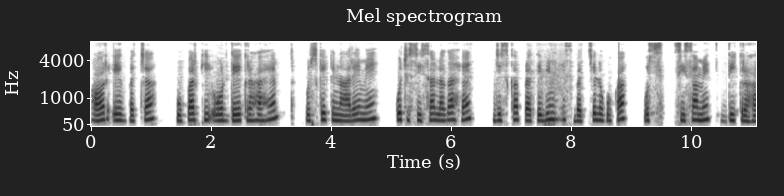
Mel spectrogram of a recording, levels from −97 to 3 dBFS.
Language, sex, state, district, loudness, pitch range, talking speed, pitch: Hindi, female, Chhattisgarh, Balrampur, -20 LUFS, 205-240 Hz, 145 wpm, 220 Hz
